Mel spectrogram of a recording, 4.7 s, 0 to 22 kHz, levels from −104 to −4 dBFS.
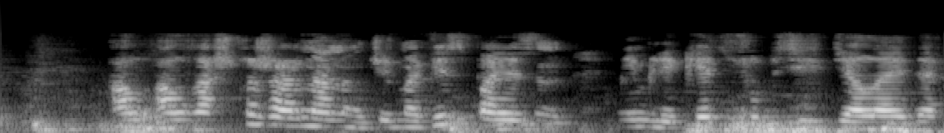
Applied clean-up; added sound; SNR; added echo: classical method WPE with log-MMSE.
